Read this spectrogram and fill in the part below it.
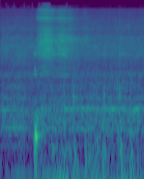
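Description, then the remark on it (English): A home air conditioner makes loud noises: a steady low hum breaks into a sudden burst of hissing, rattling sound that keeps churning unevenly, with no one talking. “And then our air conditioner explodes? Our house is making some noises that probably aren't good.”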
